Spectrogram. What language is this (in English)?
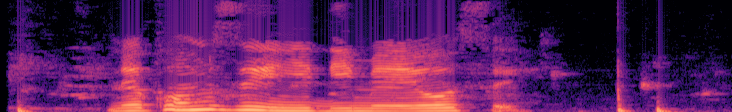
Taita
